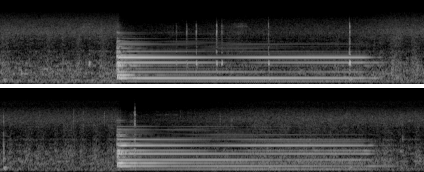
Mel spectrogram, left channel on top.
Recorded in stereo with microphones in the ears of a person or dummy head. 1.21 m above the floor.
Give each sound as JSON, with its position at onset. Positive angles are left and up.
{"t": 1.2, "sound": "a piano", "side_deg": 5, "distance_m": 1.1}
